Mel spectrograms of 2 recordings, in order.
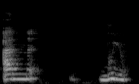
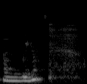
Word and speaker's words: Anne Bouillon: Voilà, j'ai lu Les femmes ne meurent pas par hasard, Anne Bouillon. Je crois que ça se prononce comme ça, Anne Bouillon.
